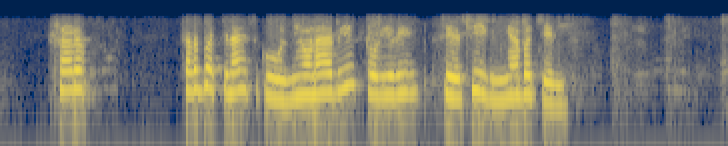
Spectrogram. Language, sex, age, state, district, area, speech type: Dogri, female, 30-45, Jammu and Kashmir, Samba, urban, conversation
